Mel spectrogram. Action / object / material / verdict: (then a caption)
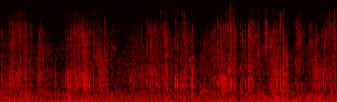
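scrape / leather jacket collar / leather / none. Fingertips of both hands crumple and rub the collar of a worn black leather jacket near the neck, producing a steady, quiet crinkling of leather. Soft bursts of bright rustle rise and fall over a low, continuous rumble.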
